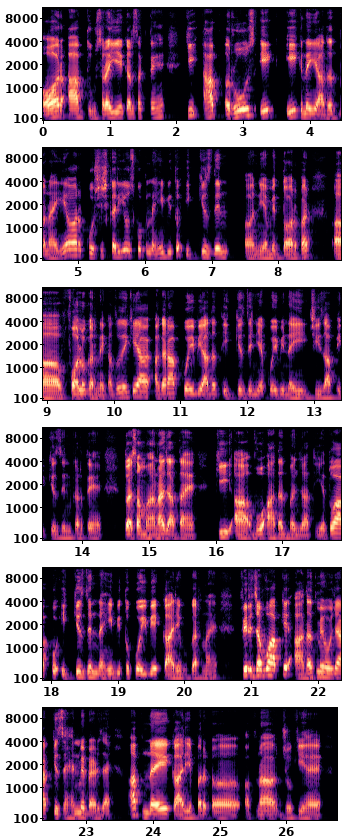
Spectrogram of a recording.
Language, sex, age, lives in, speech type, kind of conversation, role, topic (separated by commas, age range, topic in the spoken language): Hindi, male, 25-29, India, conversation, advice, advisor, मैं छोटे कदमों से दीर्घकालिक आदतें कैसे बना सकता/सकती हूँ?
